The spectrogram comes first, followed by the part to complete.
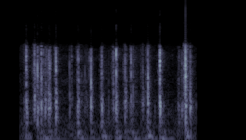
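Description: Computer keyboard typing: a quick run of about fifteen key clicks, the last one the loudest.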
